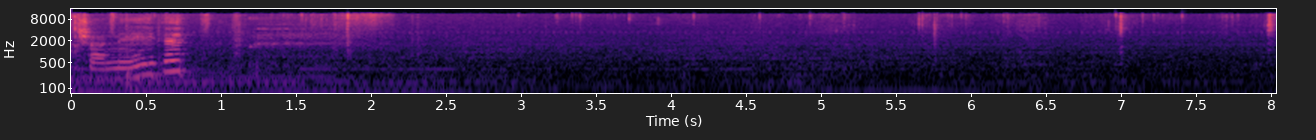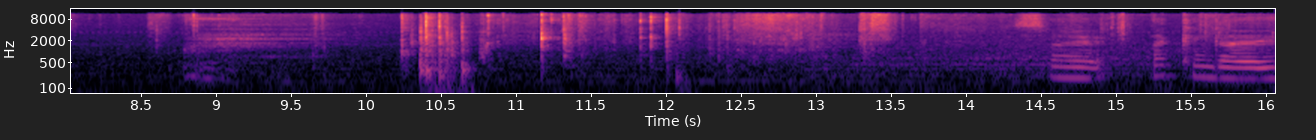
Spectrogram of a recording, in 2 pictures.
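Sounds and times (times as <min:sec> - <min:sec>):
paper rustling: 0:11.3 - 0:14.0.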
